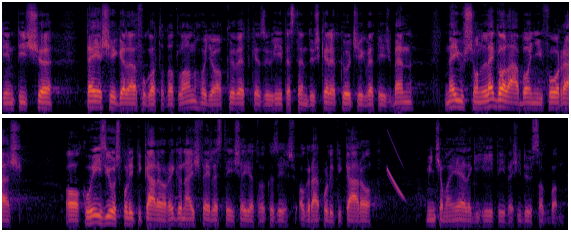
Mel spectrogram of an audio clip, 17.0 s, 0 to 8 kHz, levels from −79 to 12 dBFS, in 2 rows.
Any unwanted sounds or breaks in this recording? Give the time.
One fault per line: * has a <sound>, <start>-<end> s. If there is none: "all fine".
* has a chirp, 14.3-14.6 s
